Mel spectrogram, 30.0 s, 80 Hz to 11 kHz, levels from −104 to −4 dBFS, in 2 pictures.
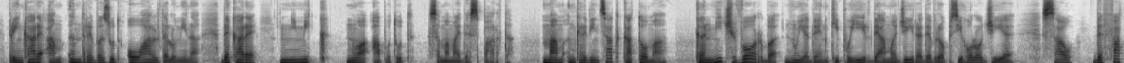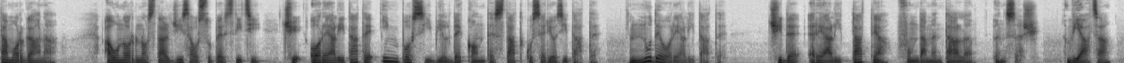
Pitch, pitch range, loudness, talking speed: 115 Hz, 105-130 Hz, -20 LUFS, 120 wpm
